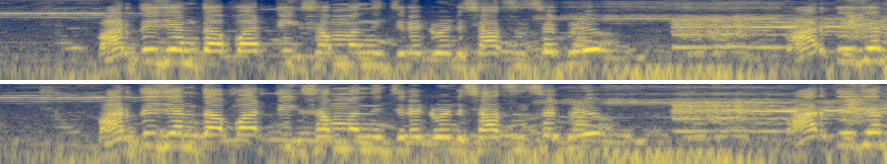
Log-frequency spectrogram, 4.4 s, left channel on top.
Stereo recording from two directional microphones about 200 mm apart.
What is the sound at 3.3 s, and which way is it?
Music, 20° left (ahead or behind).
